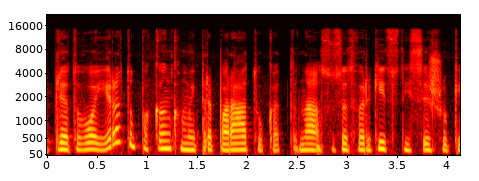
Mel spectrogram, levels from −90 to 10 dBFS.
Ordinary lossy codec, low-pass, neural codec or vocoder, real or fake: AAC, 96 kbps; 14.4 kHz; none; real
